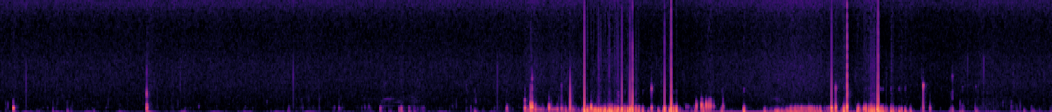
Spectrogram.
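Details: Person sick for several days with stomach pain, diarrhea and nausea: faint gut clicks, then several seconds of loud, deep gurgling and growling rumbles; borborygmi.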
